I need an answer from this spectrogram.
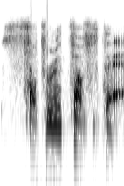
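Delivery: high, soft lisp on every s, cartoon-cat style. Explaining old pronunciation with a cartoon example: Sylvester the cat lisp. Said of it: "they'll do it in a cartoon like Looney Tunes with Sylvester the cat".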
